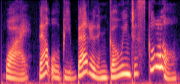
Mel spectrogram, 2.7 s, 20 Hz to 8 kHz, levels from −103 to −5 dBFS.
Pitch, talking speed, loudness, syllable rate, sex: 235 Hz, 200 wpm, -18 LUFS, 4.8 syllables/s, female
